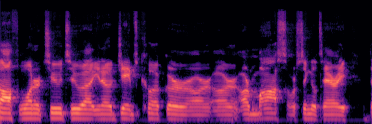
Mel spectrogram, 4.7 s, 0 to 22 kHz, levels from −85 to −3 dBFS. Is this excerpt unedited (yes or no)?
yes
